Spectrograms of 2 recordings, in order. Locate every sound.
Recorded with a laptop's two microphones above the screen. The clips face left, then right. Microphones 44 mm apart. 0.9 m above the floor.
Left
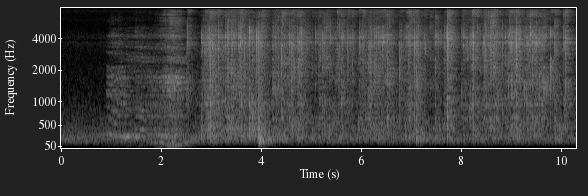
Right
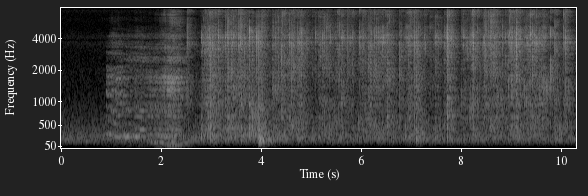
0.9 s a squeak: 50° right (ahead or behind), 1.4 m
2.5 s crumpling: 5° left (ahead or behind), 1.0 m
